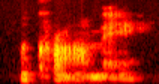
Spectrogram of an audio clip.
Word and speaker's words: macrame: But yeah, Macrame. that's. Oh, Right. How Kitty did that is how the UK, I think, pronounces it. Macrame. It's different. macrame.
